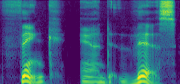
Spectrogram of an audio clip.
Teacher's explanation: they require you to put your tongue between your teeth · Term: th sounds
